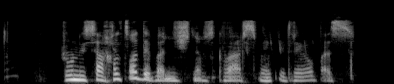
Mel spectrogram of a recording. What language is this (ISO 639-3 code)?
kat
